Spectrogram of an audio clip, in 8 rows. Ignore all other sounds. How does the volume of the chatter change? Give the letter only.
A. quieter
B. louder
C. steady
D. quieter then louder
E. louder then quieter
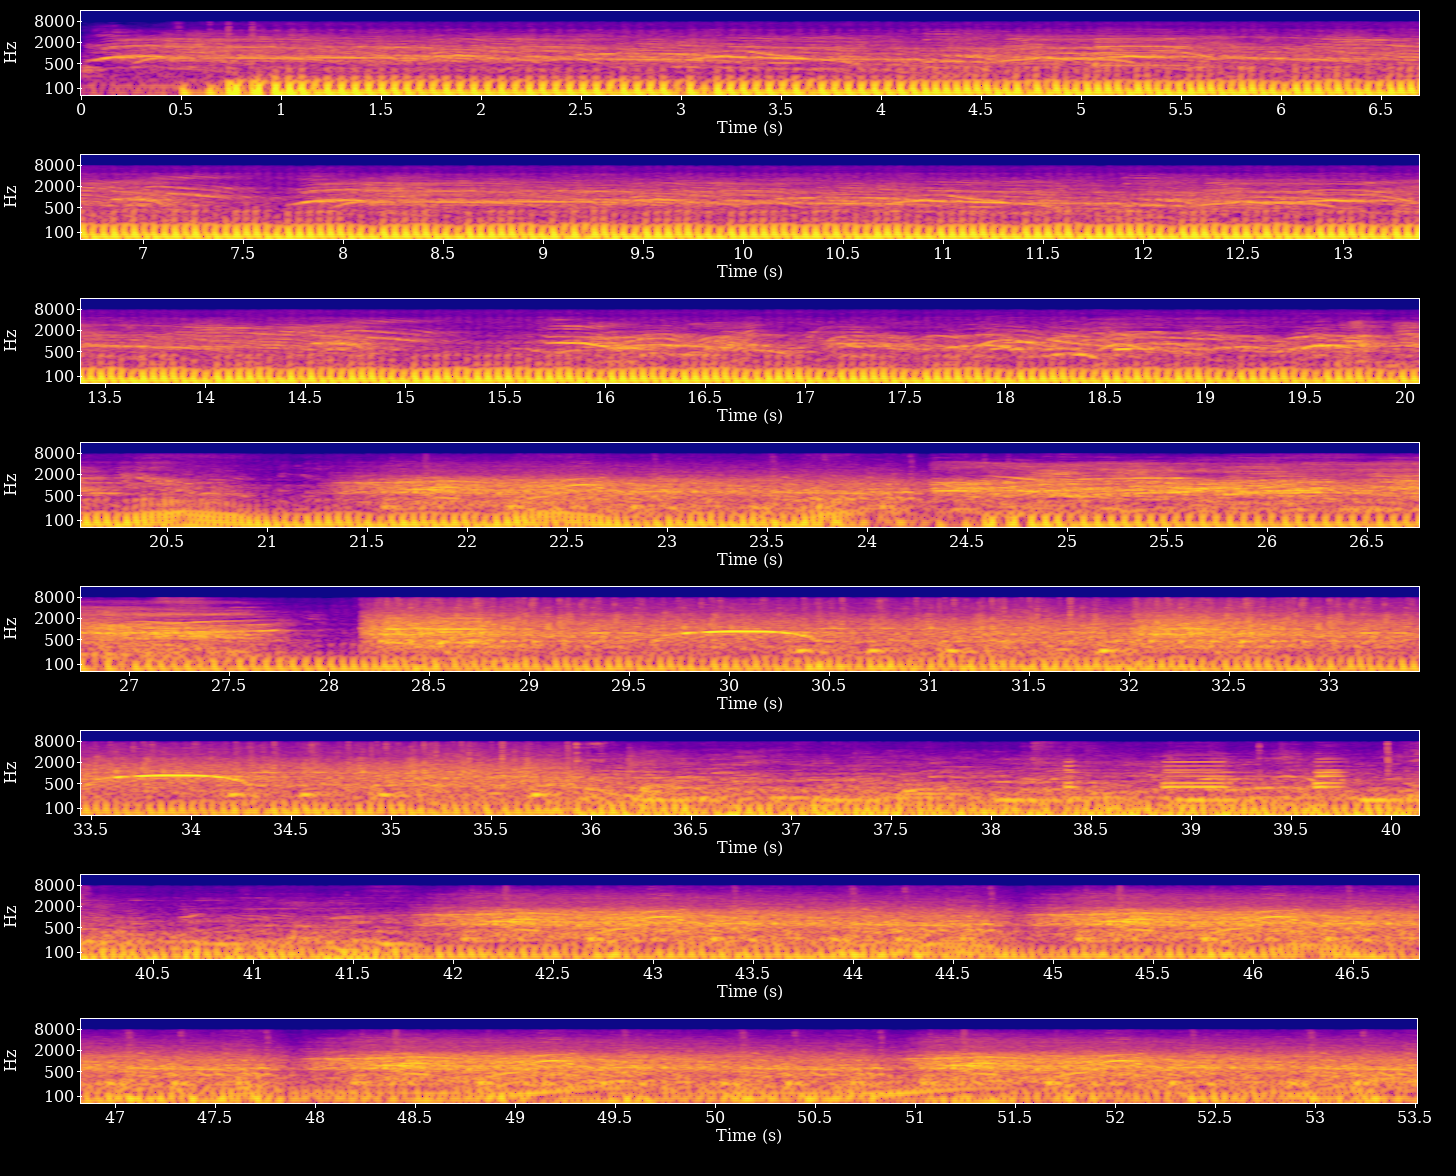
B.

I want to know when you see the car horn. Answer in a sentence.
The car horn can be heard from 5.0 to 5.7 s, from 28.2 to 28.9 s and from 38.4 to 39.8 s.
